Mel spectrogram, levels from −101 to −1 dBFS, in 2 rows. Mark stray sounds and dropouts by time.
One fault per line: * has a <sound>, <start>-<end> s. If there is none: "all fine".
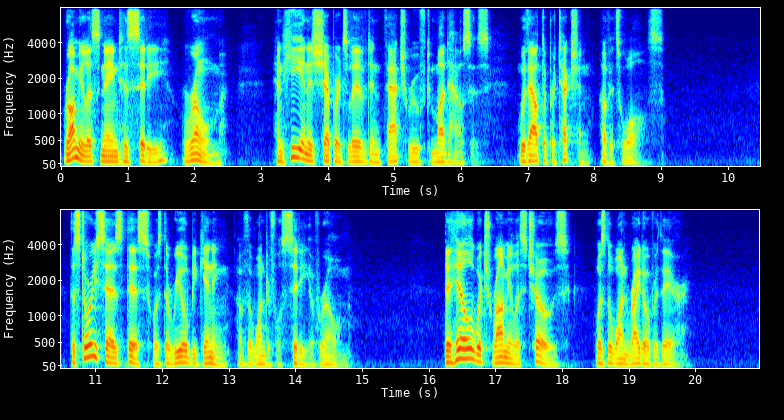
all fine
